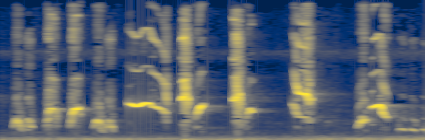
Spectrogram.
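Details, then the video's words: White-rumped shama (kacer) in heated song meant to spur lazy birds into singing: clear down-slurred whistles and looping notes alternating with coarse rasping chatter and a few low soft chips at the end. "Suara Tembakan kacer Gacor bikin kacer lelet langsung on dan gacor"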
